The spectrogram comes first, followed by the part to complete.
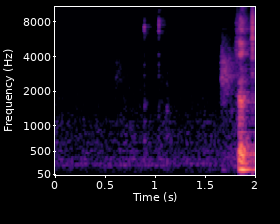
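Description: A pause between a man's spoken sentences: near silence with two faint, short clicks about a second in, then a brief rush of breath as his voice comes back just before the end.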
